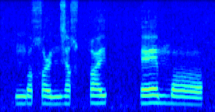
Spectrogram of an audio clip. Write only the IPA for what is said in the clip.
ŋ ʊ χ ə˞ n z ʌ χ qʷ ɪ | ɛ m ɔ

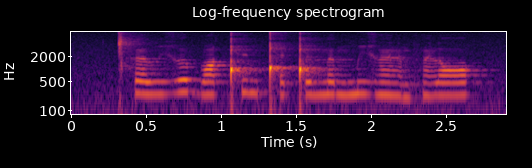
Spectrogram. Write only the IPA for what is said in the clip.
ǀʰ œ β i ɣ ɵ b ɑ ǃʰ y ŋ ǃʰ ɛ ǃ ø ŋ œ ŋ͡m i ɣ œ̃ l œ̃ b f œ̃ l ɔ

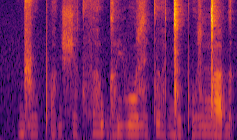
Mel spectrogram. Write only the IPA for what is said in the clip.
ɖ͡ʐ o̤ pʼ a̤ ɡ ʃ a̤ t θ a̤ w ɡ a̤ j β u z e̤ t ð a̤ ɡ͡ǀ e pʼ o̤ z ŋ͡ǀ a ɡ

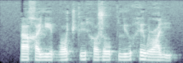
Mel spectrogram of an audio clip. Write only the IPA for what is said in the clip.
a χ ɛ lʲ e b ɔ t͡ʃʼ i h ɔ z o k lʲ u h e w ʕ i

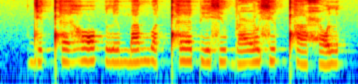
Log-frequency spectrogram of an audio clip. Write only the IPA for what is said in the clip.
dʲ ɛ ǃʰ ɛ ɦ ɔ | l ɪ m a ŋʷ a ǃʰ ɛ pʲ e sʲ u b ɪ ʕ u sʲ ʊ ǃʰ a ħ ɔ lʲ

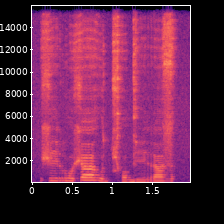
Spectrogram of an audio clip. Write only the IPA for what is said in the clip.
ʃ iː˧ r w o˧ ʃ ɜː˥ ɣ u˩ d t͡ɕʰ o˩ ɡ iː˩ r ɜ˧ z

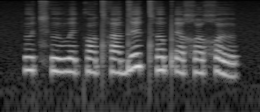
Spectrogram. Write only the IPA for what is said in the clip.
ɵ t͡sʰ ɵ β ɛ k ɒ tʰ a d ɛ tʰ ɐ pʼ ɛ χ ɵ χ ɵ

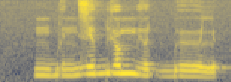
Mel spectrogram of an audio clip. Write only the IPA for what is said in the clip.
m b ɪ˨ n z ɪ˦ bʲ ɒ˦ mʲ ɤ˨ l ɡ͡b ø˨ l

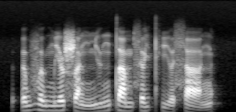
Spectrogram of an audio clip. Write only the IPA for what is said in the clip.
ʔ ə˧˥ w v ə˧ w m i˧˥ ə̯ ʂ a˨˩ ŋ ɲ ɨ˧˥ ŋ t̪ a˧ m s ə˧˥ j t̪ʰ i˨˩˦ ə̯ s a˨˩˨ ŋ

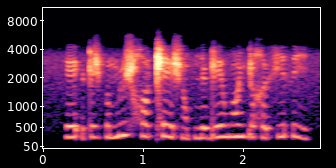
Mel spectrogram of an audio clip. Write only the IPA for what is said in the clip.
e ʔ ɪ ʈ ə ʒ p ə m ʉ ʒ χ ɔ ǁ e ʃ ɔ̃ p n e ɖ e w ɔ̃ ʒ ɖ ə χ ɨ x i θ i

